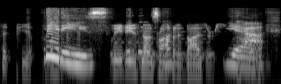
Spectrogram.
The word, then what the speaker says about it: Pleiades: How do you pronounce it? Pleiades.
